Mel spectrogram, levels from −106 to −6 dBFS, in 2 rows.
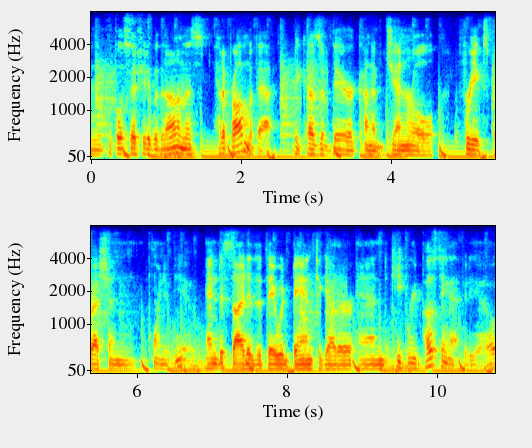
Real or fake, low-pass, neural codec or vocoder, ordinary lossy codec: real; 7.2 kHz; none; Opus, 24 kbps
